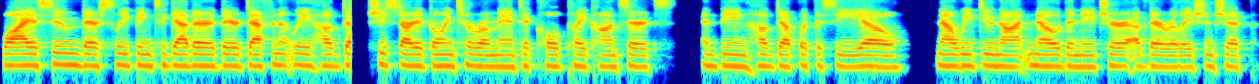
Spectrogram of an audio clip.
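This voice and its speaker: A woman's voice: low-pitched, monotone, normal speed, few pauses, clean tone. A woman giving casual, sarcastic gossip commentary and reading news quotes aloud. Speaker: commentary vlogger.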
